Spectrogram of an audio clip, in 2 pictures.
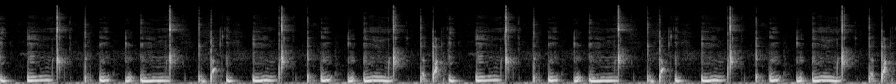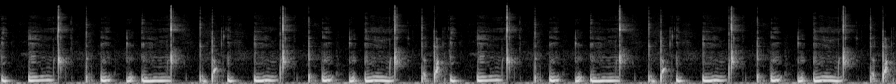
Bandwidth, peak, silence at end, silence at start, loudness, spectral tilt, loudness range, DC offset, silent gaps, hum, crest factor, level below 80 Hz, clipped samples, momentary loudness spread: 17 kHz; 0 dBFS; 0 s; 0 s; -18 LUFS; -6.5 dB/octave; 1 LU; under 0.1%; none; none; 16 dB; -38 dBFS; under 0.1%; 9 LU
